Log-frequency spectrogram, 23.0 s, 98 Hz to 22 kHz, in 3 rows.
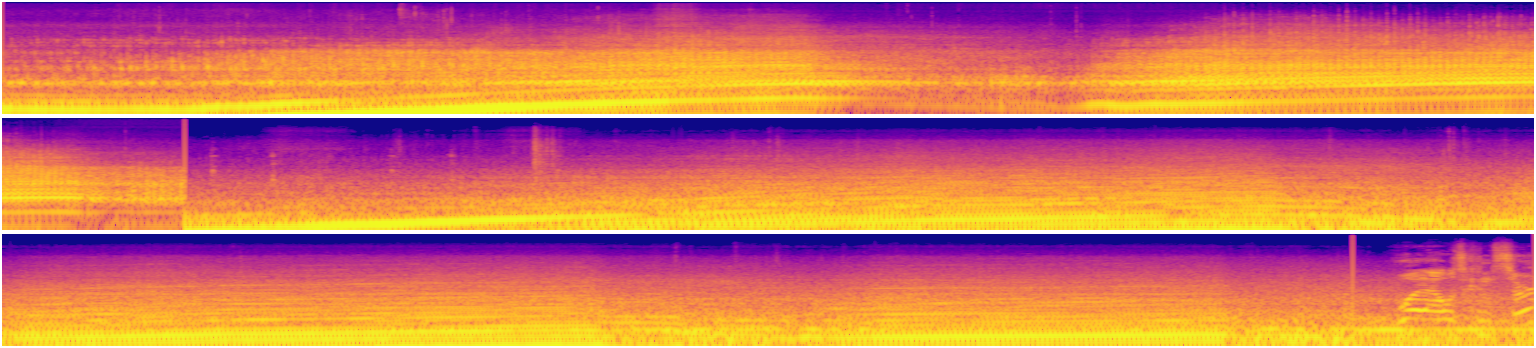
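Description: A 2014 Shelby GT500 fitted with a Borla ATAK exhaust accelerates with the windows up, its engine note climbing through repeated rising sweeps as it pulls through the gears, loud and steady inside the cabin.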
